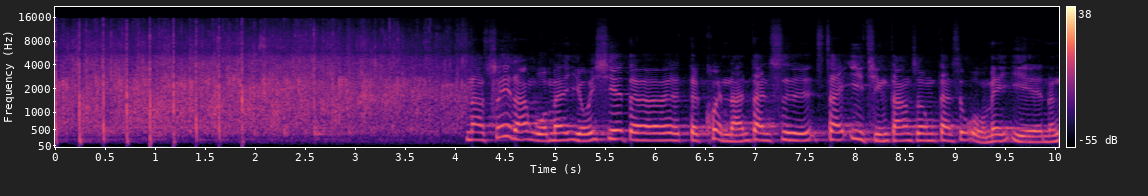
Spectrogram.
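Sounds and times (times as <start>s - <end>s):
audience applauding: 0.0s - 4.4s
speech: 4.1s - 10.0s.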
